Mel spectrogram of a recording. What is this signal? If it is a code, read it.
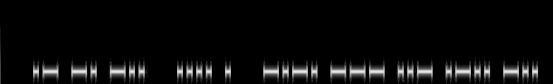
Morse code, heard as a keyed tone, about 25 wpm, 600 Hz. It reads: AND HE COULD
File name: SS305 25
